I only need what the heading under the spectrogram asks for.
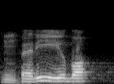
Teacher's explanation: وبعضهم يحذف الهاء بالكليه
